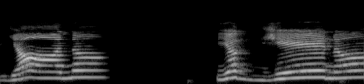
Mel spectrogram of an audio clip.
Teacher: य के ऊपर आघात आएगा आधे ग का, क्योंकि हम नॉर्थ इंडियन है, हम लोग ज्ञ बोलते हैं।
